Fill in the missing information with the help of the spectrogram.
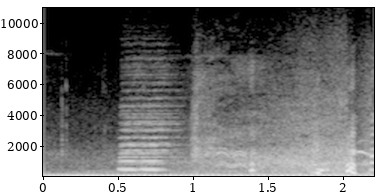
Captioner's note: Xsara honks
